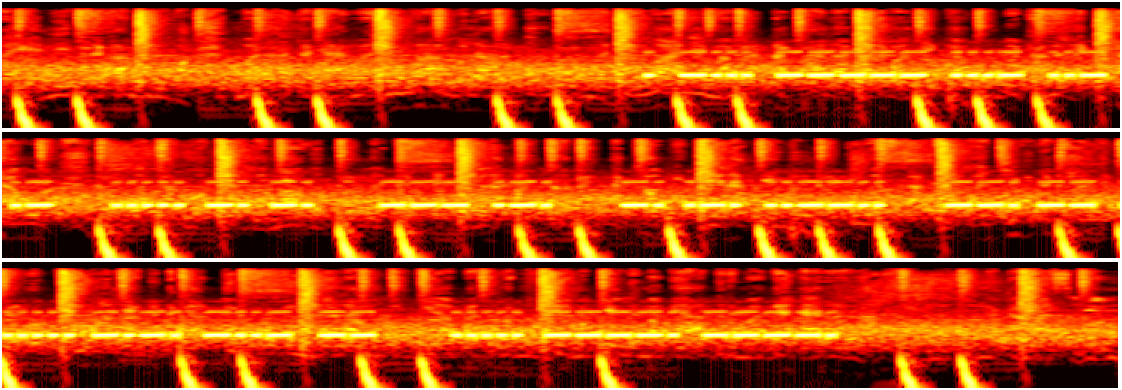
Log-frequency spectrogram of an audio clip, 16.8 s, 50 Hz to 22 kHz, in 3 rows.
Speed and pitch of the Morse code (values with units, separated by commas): 31 wpm, 650 Hz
